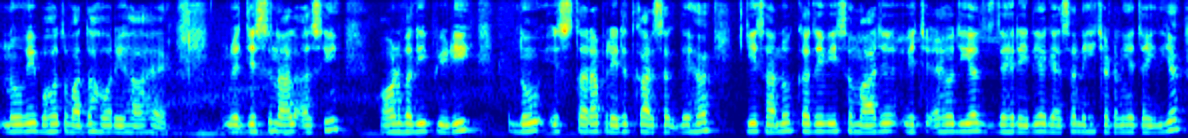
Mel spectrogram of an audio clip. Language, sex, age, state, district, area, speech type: Punjabi, male, 18-30, Punjab, Tarn Taran, rural, spontaneous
